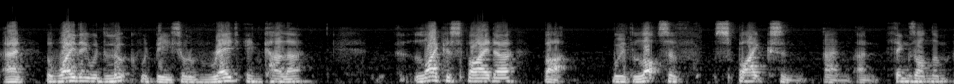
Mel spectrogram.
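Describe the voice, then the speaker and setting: A dull, lo-fi recording with clear noise carries a man of middling pitch. He speaks as a game master recapping his campaign informally, leaning on key phrases and pausing for drama. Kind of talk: informal video recap of a roleplaying session.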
